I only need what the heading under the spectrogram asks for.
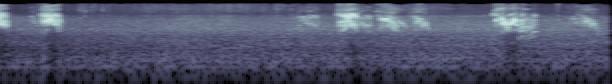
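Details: Three short clusters of bright, high sparrow chirps, roughly a second apart, from sparrows at a Tenmangu shrine, with quiet background noise between them.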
